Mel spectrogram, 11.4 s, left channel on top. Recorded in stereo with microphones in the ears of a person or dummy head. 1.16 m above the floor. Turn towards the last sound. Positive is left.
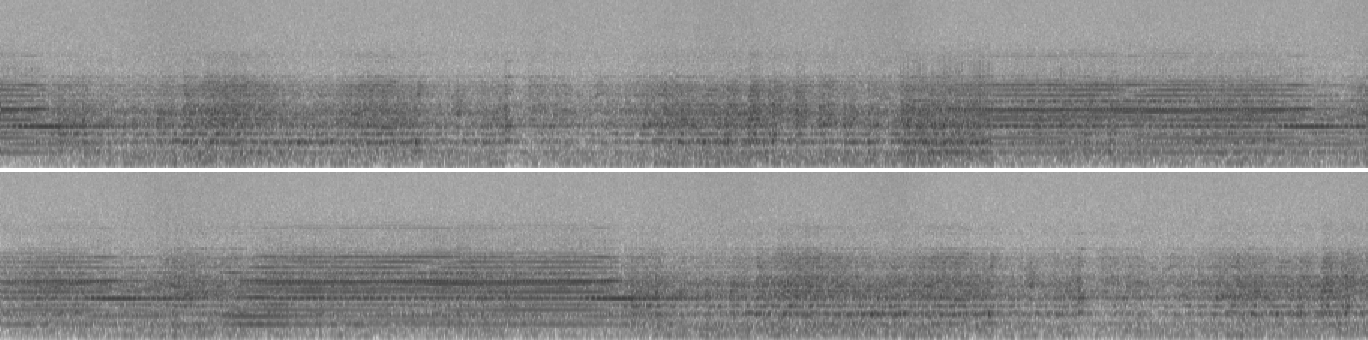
No sound to turn to.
